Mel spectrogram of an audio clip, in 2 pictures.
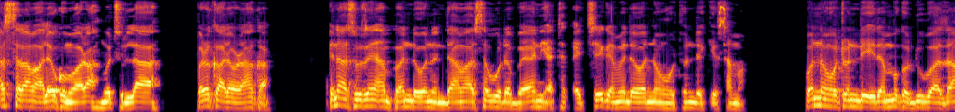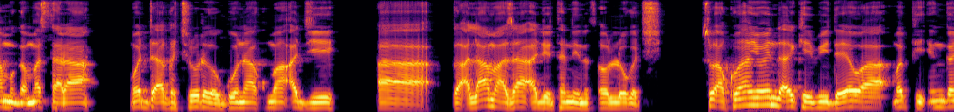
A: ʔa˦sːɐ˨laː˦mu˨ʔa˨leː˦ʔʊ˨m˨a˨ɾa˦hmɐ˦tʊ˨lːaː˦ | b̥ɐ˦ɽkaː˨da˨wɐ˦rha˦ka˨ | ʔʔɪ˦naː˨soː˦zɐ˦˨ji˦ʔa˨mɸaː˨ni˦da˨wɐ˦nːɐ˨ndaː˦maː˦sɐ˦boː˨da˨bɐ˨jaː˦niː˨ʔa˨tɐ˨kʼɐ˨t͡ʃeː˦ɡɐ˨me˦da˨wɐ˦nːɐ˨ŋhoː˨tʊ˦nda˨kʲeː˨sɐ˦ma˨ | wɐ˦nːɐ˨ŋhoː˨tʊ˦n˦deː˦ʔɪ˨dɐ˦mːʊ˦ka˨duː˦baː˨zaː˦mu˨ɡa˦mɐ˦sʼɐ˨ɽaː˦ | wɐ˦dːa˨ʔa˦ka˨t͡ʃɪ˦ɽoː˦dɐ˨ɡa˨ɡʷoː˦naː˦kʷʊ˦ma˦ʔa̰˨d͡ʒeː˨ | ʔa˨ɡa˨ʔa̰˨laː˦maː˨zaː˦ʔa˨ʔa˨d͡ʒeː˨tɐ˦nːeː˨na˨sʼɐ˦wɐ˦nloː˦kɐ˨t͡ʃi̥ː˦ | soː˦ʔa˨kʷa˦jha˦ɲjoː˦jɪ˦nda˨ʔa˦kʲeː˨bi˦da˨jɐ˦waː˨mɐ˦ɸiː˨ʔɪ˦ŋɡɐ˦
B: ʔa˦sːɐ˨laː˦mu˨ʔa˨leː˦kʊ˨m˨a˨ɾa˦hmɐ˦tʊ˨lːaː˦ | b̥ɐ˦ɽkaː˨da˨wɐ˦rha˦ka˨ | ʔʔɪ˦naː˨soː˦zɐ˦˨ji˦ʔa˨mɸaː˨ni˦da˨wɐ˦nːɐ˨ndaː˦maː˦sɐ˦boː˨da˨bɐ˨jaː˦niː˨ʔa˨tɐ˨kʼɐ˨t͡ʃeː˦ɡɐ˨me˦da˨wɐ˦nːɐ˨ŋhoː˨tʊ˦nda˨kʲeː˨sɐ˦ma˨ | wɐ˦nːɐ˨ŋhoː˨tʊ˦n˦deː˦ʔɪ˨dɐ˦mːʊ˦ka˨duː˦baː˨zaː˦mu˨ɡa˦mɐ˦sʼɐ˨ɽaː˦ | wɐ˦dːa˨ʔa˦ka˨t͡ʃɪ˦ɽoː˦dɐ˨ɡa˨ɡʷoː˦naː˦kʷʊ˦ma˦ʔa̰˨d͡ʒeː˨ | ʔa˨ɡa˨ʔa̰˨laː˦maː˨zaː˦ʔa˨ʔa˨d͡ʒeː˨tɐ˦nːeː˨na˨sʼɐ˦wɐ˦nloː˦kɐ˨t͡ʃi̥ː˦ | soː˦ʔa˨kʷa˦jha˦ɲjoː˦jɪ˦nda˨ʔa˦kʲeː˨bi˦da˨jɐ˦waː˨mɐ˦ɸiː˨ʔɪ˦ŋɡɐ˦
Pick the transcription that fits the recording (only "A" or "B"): B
